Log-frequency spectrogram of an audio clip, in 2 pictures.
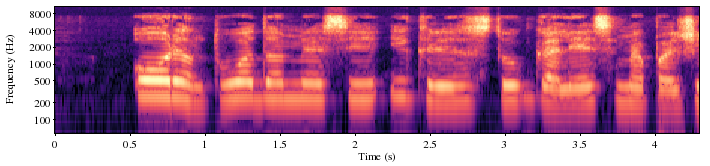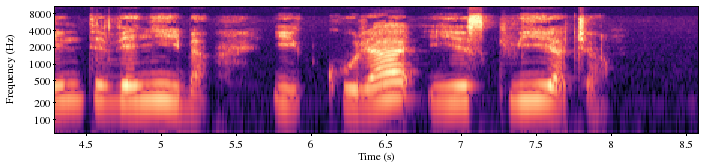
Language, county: Lithuanian, Vilnius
